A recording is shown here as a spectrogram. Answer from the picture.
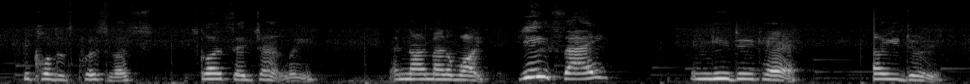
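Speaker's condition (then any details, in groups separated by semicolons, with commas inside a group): Cerebral palsy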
